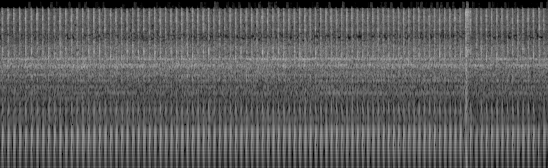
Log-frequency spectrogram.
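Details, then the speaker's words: Onboard RV generator under test, no power output: steady, fairly slow throbbing beat about four pulses a second, no knock; engine speed judged too low and needs turning up. "And we gotta turn this thing up. This thing got, no, it's too low."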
